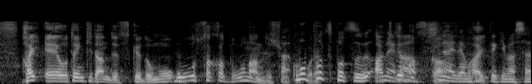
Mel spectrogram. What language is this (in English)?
Japanese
